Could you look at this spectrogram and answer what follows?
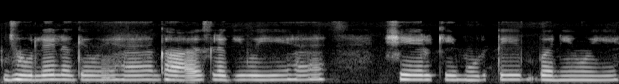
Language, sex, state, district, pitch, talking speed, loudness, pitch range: Hindi, female, Chandigarh, Chandigarh, 210 Hz, 125 wpm, -16 LUFS, 210-220 Hz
